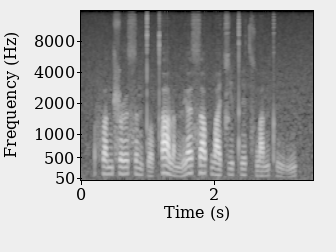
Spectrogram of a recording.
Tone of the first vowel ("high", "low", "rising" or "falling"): high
